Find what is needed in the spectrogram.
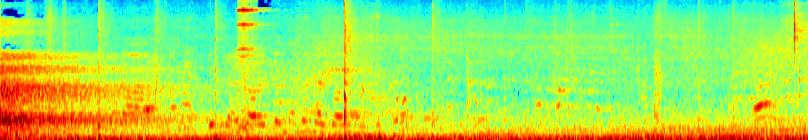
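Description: Rally sounds from a game of air volleyball, played with a light inflatable ball: a few faint, sharp taps as players hit the ball, the clearest about three and a half seconds in. Under them are a steady low background rumble and faint voices.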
